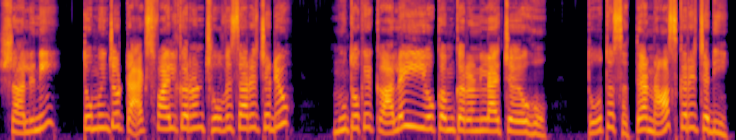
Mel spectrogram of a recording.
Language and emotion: Sindhi, angry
